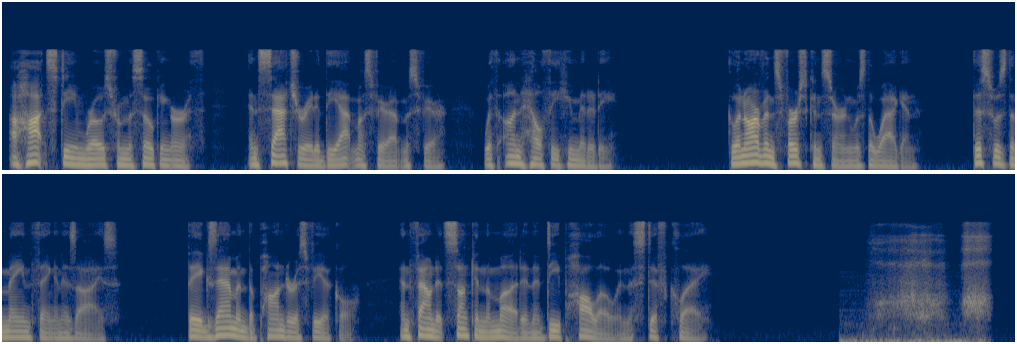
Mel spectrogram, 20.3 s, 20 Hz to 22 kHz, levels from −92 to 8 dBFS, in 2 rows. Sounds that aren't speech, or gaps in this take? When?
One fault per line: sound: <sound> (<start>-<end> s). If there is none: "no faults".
sound: breath (18.5-20.0 s)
